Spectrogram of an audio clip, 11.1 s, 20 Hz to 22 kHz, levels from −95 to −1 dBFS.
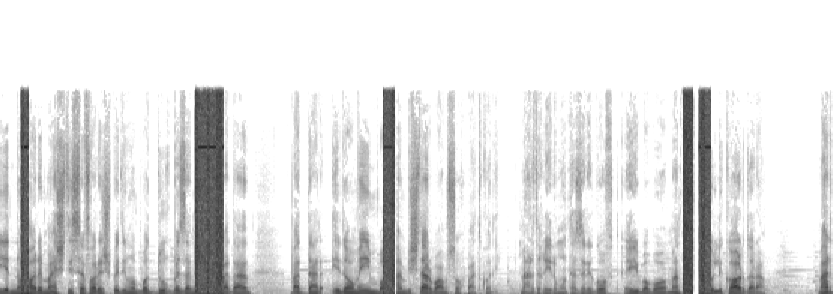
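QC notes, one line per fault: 0.28–0.37 s, 2.60–2.97 s, 5.11–5.29 s, 9.10–9.47 s: uninitialised buffer. Four loud bursts of digital noise, about 93, 372, 186 and 372 ms long. Blocks were played before anything was written to them, so leftover memory came out as samples. The lengths fit 4096-, 16384-, 8192- and 16384-sample blocks.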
